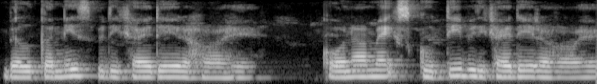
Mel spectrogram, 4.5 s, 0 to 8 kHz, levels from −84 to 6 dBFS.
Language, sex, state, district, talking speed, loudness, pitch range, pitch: Hindi, female, Arunachal Pradesh, Papum Pare, 200 wpm, -16 LUFS, 165-180 Hz, 170 Hz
